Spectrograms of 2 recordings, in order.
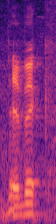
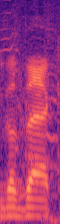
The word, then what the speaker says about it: Vivec: sort of correct myself I've always pronounced his name Vivek for whatever reason but that is not how it's pronounced it is definitely bovec I had to relearn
